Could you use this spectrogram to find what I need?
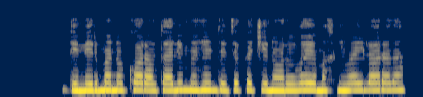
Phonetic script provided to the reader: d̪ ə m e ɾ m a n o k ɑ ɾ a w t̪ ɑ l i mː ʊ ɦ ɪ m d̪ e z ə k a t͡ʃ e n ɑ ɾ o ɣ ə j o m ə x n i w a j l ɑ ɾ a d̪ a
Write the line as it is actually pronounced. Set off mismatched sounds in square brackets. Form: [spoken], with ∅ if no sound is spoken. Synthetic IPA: d̪ ə m e ɾ m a n o k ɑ ɾ a w t̪ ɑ l i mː ʊ ɦ ɪ m d̪ e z ə k a t͡ʃ e n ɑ ɾ o ɣ ə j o m ə x n i w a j l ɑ ɾ a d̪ a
